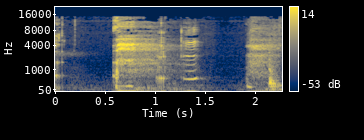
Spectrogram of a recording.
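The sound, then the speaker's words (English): Someone strains to burp, forcing out three short, breathy throat bursts that never turn into a full belch. No words are spoken. “Well, watch I'm trying to burp, but I can't even fucking burp.”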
